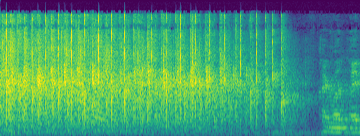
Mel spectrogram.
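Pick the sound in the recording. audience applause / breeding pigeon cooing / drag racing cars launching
audience applause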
